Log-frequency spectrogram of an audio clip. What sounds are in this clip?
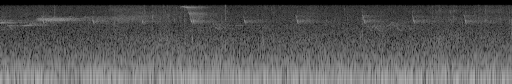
Black-throated Green Warbler, Eastern Chipmunk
